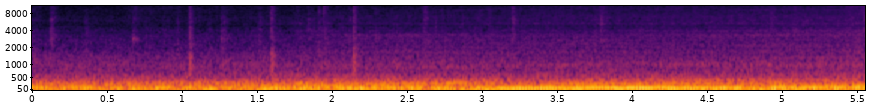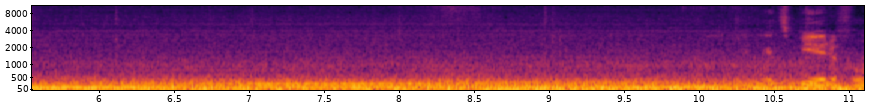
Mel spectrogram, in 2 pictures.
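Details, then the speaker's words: 2014 Toyota Hilux 1KD-FTV diesel, 111k, after injector replacement, at full operating temperature: low, even diesel rumble at warm idle with no knock or rattle; engine sounds smooth and healthy, previous marble-like rattle gone. "up to full operating temp now it's nice and quiet so if you've got something you're happy with and it improves that's even better"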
